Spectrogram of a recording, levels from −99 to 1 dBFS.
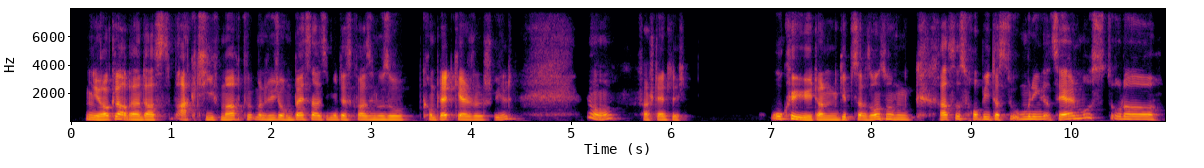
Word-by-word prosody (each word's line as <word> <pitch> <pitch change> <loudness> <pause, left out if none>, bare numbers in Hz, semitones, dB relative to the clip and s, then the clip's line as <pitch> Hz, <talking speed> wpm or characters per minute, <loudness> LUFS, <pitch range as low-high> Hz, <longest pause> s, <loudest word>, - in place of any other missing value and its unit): Ja 135 -3 +4
klar, 135 - +4
wenn 130 - +5
man 130 - +3
das 125 -1 0
aktiv 140 -2 -3
macht, 140 +2 0
wird 155 0 -5
man 145 - -1
natürlich 140 +1 -1
auch 135 -1 0
besser, 145 +1 +2
als 135 -1 -2
wenn 135 - -2
das 135 -2 -1
quasi 135 -1 0
nur 130 0 0
so 130 -1 0
komplett - - +3
casual 130 0 +2
spielt. 150 +8 -8 0.7
Ja, - - 0 0.2
verständlich. - - -4 0.8
Okay, 170 -9 +3
dann 130 0 +2
gibt's 155 0 -3
da - - +2
sonst 155 +5 +3
noch 165 -2 0
'n 145 -2 -4
krasses 155 +5 -3
Hobby, 160 0 0
das 155 0 +1
du - - -6
unbedingt 170 +2 0
erzählen 175 +2 +3
musst 255 +3 -8
oder 170 -3 +1
145 Hz, 210 wpm, -24 LUFS, 130-165 Hz, 0.8 s, wenn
